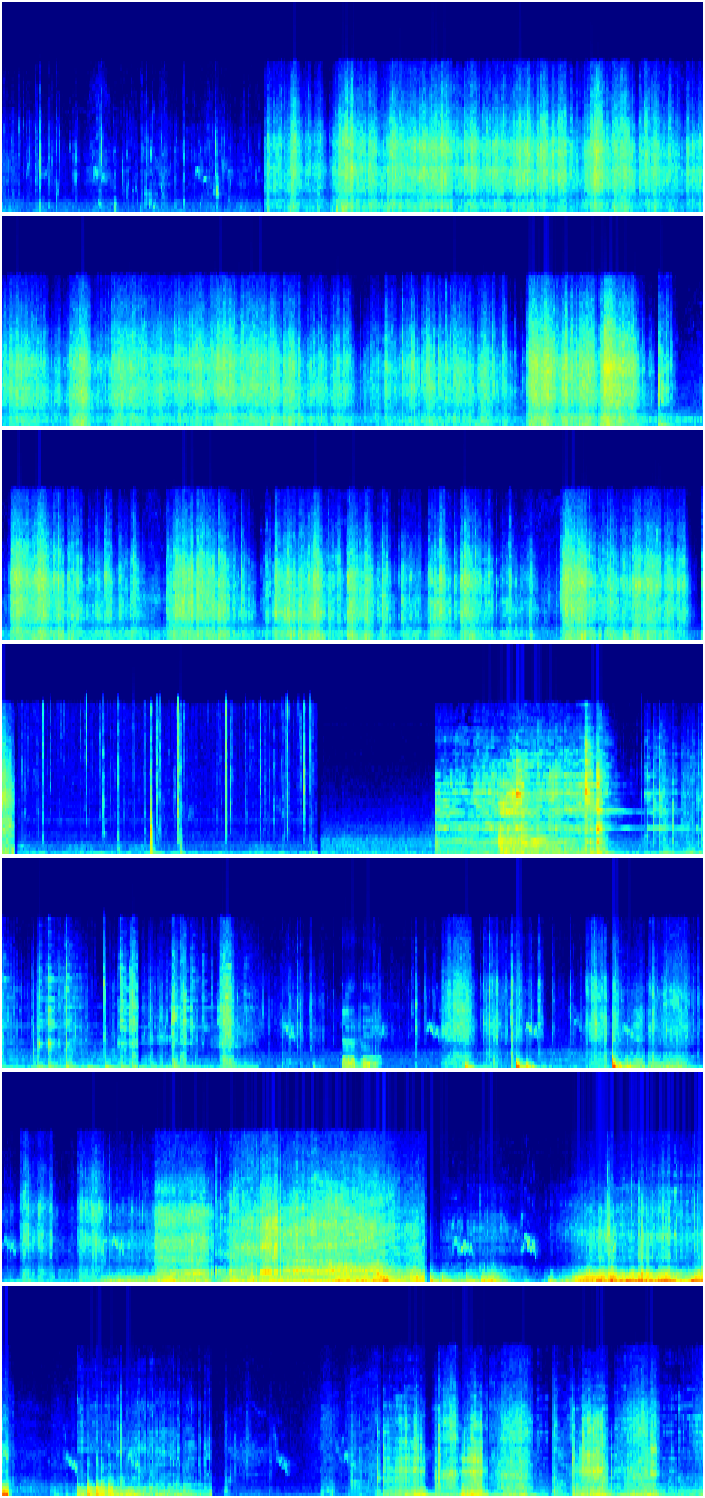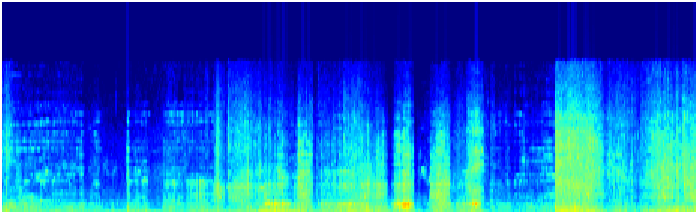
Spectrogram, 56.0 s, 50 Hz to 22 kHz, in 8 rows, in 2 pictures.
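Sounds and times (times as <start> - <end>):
metal scraping on brick: 25.4 - 31.0, 32.4 - 44.2, 45.3 - 56.0.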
